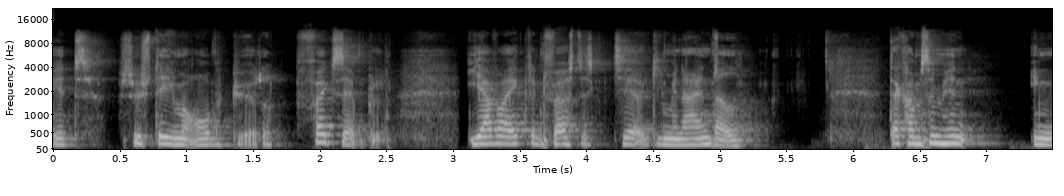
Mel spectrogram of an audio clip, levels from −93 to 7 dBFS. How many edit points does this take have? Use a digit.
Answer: 2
